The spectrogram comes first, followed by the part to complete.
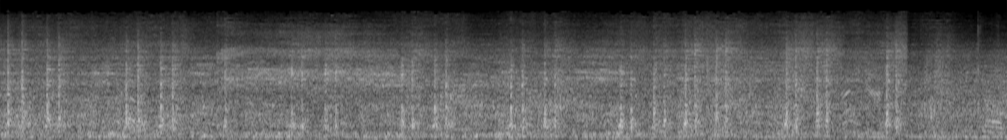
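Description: Container freight train passing close by, its wagon wheels clattering over the rail joints in a steady, continuous run of clicks.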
